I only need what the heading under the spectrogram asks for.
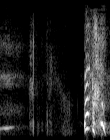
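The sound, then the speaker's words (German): A woman sneezes once in a loud, sudden burst near the end, after a few fainter breathy sounds. “Jetzt konnte ich es nicht mehr verhindern, musste sie doch noch einmal niesen.”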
